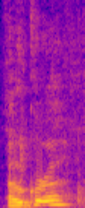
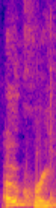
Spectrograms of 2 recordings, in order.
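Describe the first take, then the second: First: It is said in a standard accent. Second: It is said in a Southern accent.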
